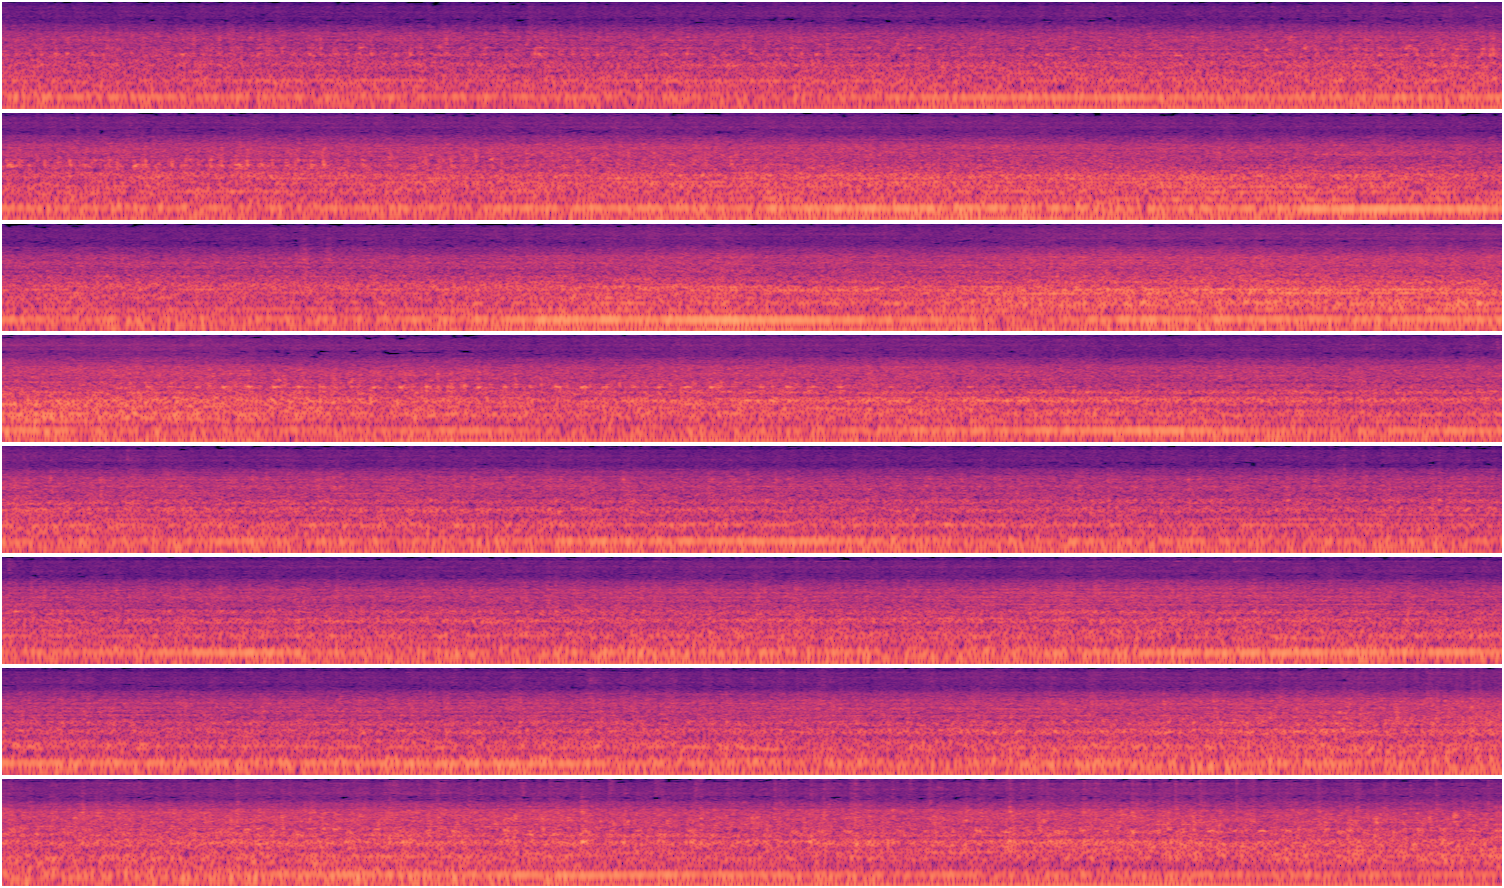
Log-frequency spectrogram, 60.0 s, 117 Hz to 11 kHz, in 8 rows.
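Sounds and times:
diesel engine hum: 0:00.0 - 1:00.0
harvester machinery cutting and threshing: 0:00.0 - 1:00.0.

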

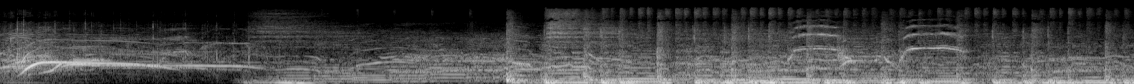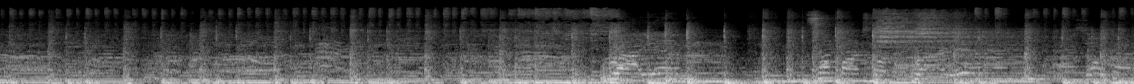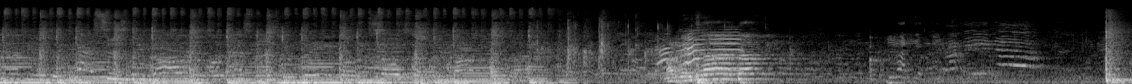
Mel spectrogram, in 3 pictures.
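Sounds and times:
drum kit: 0:02.5 - 0:03.8, 0:05.0 - 0:28.4, 0:33.7 - 0:34.0
person singing: 0:17.2 - 0:28.4.

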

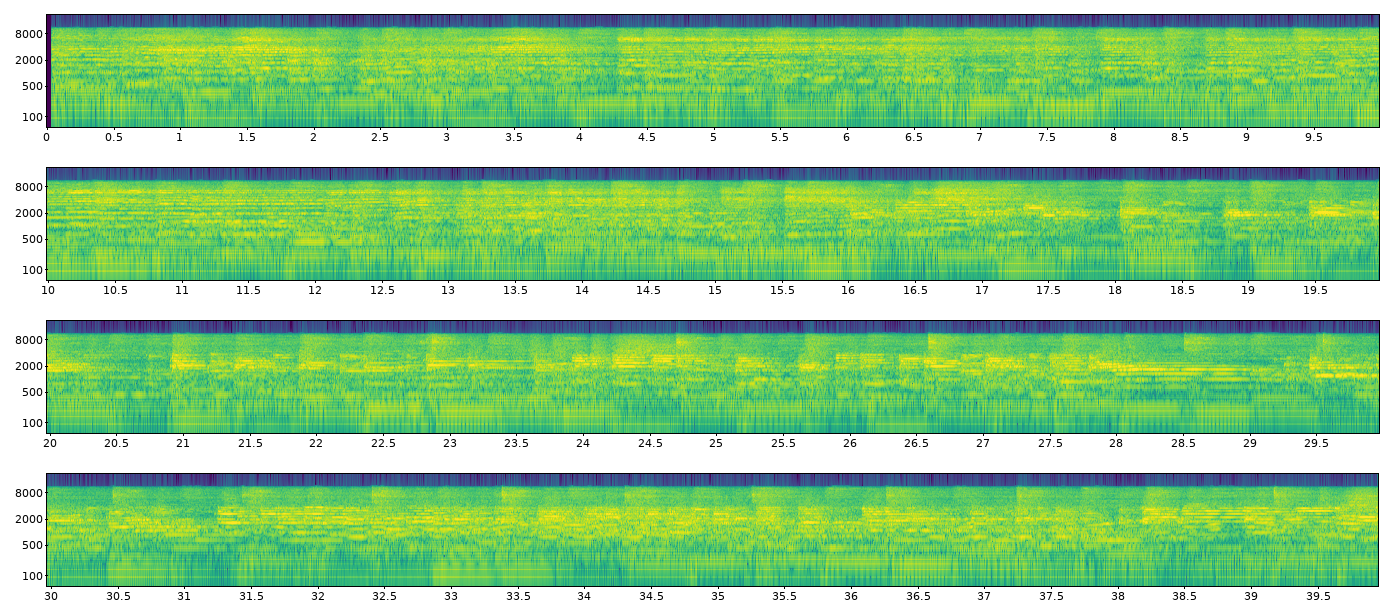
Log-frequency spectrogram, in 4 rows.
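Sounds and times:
bass line: 0:00.0 - 0:39.9
electric guitar: 0:00.0 - 0:39.9
live blues band: 0:00.0 - 0:39.9.

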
